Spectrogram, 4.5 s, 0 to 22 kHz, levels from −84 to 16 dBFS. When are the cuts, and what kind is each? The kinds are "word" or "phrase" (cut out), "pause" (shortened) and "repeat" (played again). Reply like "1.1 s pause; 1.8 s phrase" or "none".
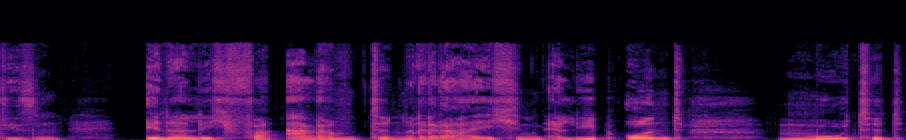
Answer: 2.7 s word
